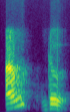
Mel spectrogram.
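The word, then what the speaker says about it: עמדו: Amdu. Amdu. So here this ayin doesn't have any sound.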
